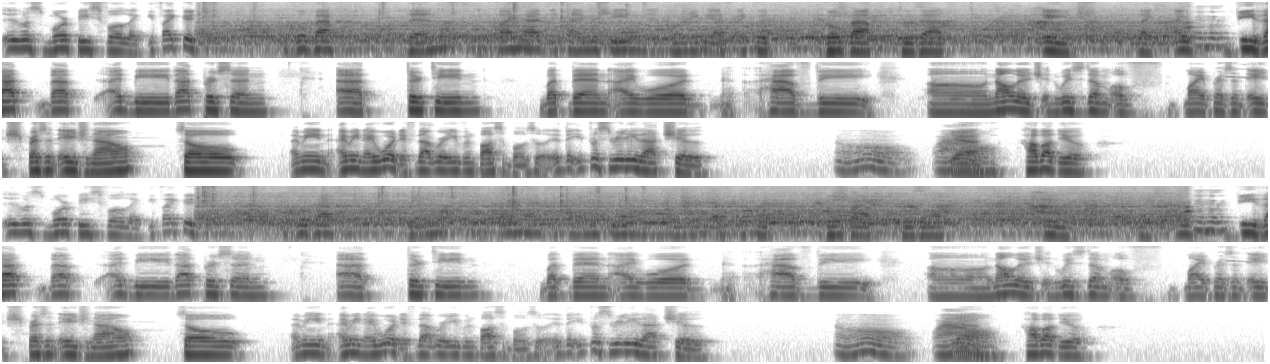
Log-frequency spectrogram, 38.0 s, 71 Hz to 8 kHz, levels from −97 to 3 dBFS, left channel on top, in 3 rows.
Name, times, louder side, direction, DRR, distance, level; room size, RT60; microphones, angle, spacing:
voice 1, 0.0-2.0 2.6-8.7 9.0-9.4 9.7-9.8 10.4-11.0 11.4-12.0 12.2-13.3 13.6-15.3 16.0-16.3 16.7-17.5 18.1-21.4 21.9-24.0 24.5-26.6 27.1-27.7 28.2-32.3 34.8-35.3 35.6-36.2, left 4 dB, 50° left, 0.3 m, -33 dB
sound 1, 1.9-11.9, right 2 dB, 85° right, 0.9 m, -32 dB
voice 2, 11.9-12.2 33.7-34.4 34.7-35.2, right 3 dB, 30° right, 0.4 m, -37 dB
3.2 x 2.0 x 2.4 m
head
